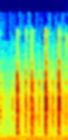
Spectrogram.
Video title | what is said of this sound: How To Do A Simple Tune Up on Your Car or Truck | when you shake it you'll hear that ball valve and they're moving and it has to move freely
